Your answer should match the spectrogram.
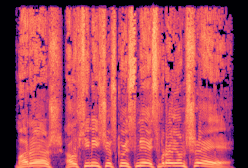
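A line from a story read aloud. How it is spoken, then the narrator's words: Shout. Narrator (Russian): выкрикнул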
